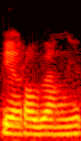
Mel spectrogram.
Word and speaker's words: Robin: kecil ternyata munculah si robang itu he katanya bacanya tu robang bahasa Perancis agak susahas susah itu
